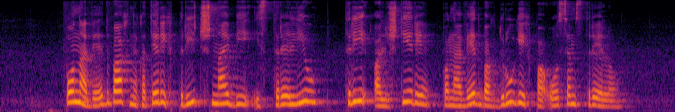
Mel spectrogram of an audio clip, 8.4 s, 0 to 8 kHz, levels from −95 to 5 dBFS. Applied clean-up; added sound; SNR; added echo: none; none; none; none.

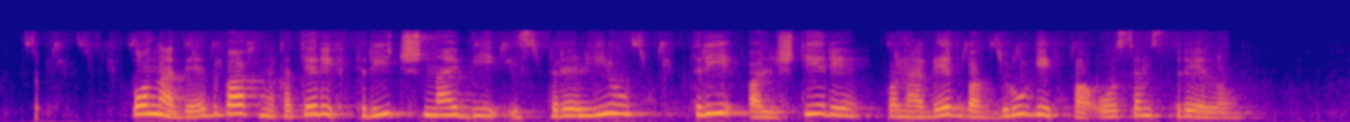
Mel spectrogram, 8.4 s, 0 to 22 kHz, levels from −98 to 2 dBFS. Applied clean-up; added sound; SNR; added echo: neural separator model SepFormer DNS4.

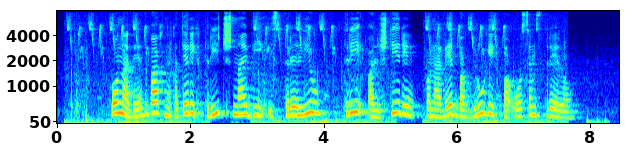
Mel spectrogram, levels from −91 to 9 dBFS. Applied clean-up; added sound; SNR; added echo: none; Run + Bird; 14 dB; none.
